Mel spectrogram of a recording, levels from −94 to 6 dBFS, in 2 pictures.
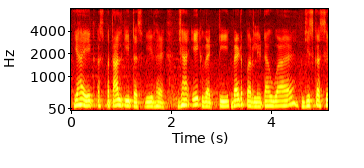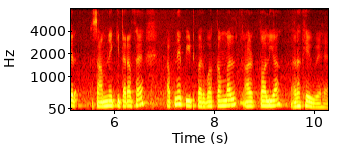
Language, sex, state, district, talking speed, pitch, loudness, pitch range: Hindi, male, Bihar, Gaya, 175 wpm, 140 Hz, -14 LUFS, 130-155 Hz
